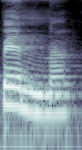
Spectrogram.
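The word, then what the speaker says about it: penna: পেন কলম তো কলম কলমকে ইটালিয়ান ভাষায় বলে পেন না পি ই এন এন এ পেন না তারপর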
